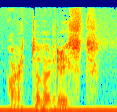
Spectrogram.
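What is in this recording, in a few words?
"artellerist", Dutch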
